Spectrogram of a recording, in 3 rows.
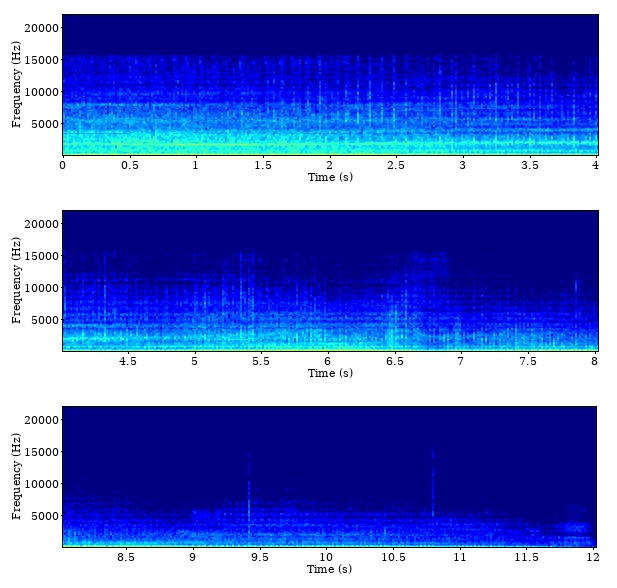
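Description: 2021 Harley-Davidson Street Bob's Milwaukee-Eight 114 V-twin running through its stock exhaust as the bike rides past and away, sounding subdued. The engine note climbs about six seconds in, breaks off briefly, then settles and fades as the bike gets farther off.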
